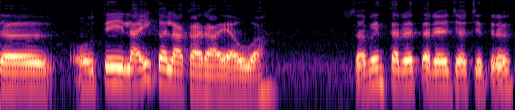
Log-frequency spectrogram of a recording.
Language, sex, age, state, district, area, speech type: Sindhi, female, 60+, Uttar Pradesh, Lucknow, rural, spontaneous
